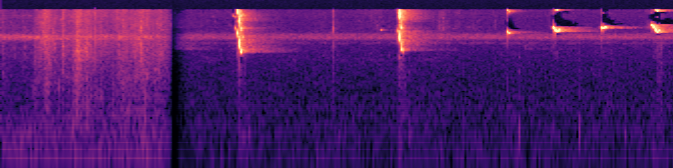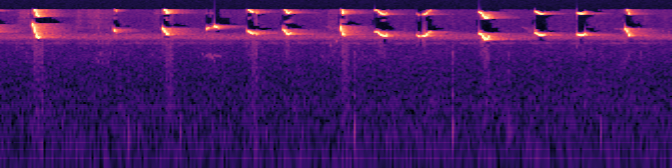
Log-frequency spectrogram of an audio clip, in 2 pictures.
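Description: Footsteps rustling through dry leaf litter at the start. Then a bird calls overhead: two loud, sharp chirps sweeping steeply down, followed by a run of short, high, down-slurred notes that come faster toward the end, about two a second. A thin, steady high whine runs underneath.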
